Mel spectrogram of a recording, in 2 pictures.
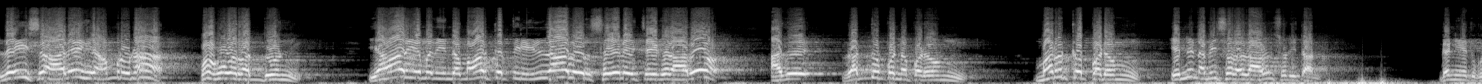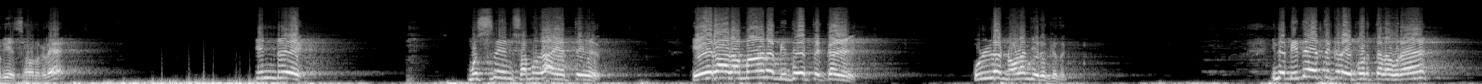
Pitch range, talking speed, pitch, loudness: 225-325 Hz, 40 wpm, 270 Hz, -8 LUFS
